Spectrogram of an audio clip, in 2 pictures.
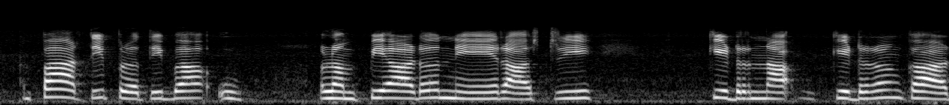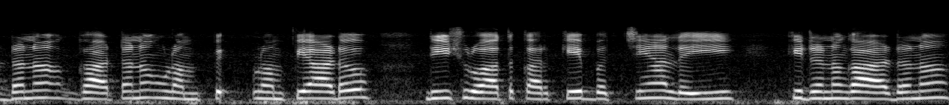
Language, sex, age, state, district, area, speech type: Punjabi, female, 18-30, Punjab, Mansa, rural, spontaneous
